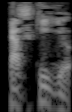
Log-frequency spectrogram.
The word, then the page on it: casquillo: espagnol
